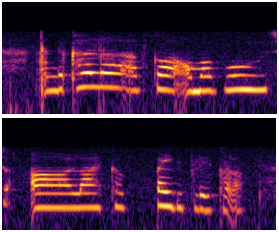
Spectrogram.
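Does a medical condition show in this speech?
Yes: cerebral palsy.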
